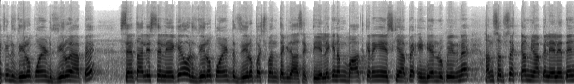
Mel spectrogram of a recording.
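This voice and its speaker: A young man casually walking viewers through an on-screen tutorial, chatty and repeating filler check-ins as he goes. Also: high-pitched. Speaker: crypto tutorial YouTuber. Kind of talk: casual screen-walkthrough explanation.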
